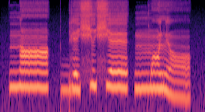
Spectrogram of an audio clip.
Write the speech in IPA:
n ɑ̃˦ | bʲ ɛ˨ ç ə˦ ç ɛ˦ | ŋ͡m ɔ̃˦ lʲ ɔ̃˨

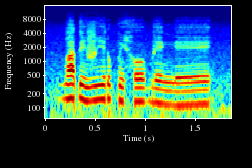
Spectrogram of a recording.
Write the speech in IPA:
b a˦ ɗ i˨ v iː˦ ɾ u˦ p ĩ˨ h oː˦ b eː˦˨ ŋ eː˨˦

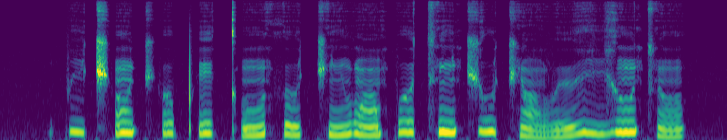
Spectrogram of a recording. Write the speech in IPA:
p i˥ t͡ʃʼ õ˥ t͡ʃʼ ʊ˥ pʼ e˥ kʼ ũ˧˥ θ ʊ˧˥ t͡ʃ ĩ˧˥ β ɔ̃˧˥ p ʊ˥ t͡s ĩ˥ t͡ʃ u˥ t͡ʃ ɔ̃˨˩ β ø˧˥ ɣ i˧˥ ɣ ũ˥ t͡s õ˧˥

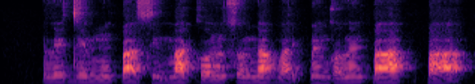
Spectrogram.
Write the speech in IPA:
l e˨ d e˧ m ũ˧ k͡p a˨ s i˨ m a˧ k o˧ ɾ ũ˨ s o˧ n a˧ b a˨ ɾ e˨ k͡p ɛ̃˧ ɡ ɔ˧ l ɛ̃˧ k͡p a˦ | k͡p a˨

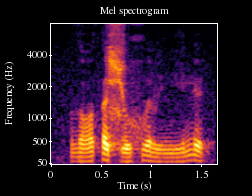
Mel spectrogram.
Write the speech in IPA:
ð ɔ θ ʌ ɕ ʊ xʷ ɛ β i ŋ i n ɪ

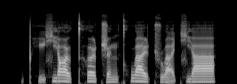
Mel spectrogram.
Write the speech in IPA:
pʰ ḭ˨˩ ɕ j ɑ˥˩ ʊ̯ t̪ʰ ɤ˥ ʈ͡ʂ ə˧˥ n kʰ w a˥˩ ɪ̯ ʈ͡ʂ w ä̰˨˩ t͡ɕ j ä˥

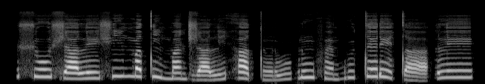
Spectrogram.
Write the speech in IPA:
ʃ o˧ ʃ a˨ l e˧ ʃ ĩ˦ m a˦ t ĩ˦˨ m ã˧ d͡ʒ a˨ l i˨˦ h a˦˨ t ũ˨ ɾ u˨˦ | ɾ ũ˧ f ɛ̃˨ b u˧ t ɛ˦ ɾ e˦˨ t a˨ | l e˦

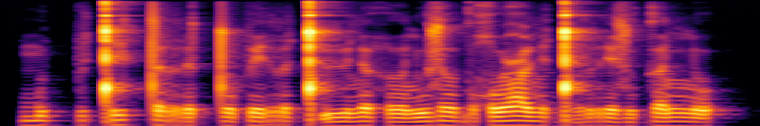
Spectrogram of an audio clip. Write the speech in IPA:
m ɯ pː ɨ ǃ i tː ɐ r ə tː o p e r ɤ ǃʼ ɨː l ə h ɤː l u z ɤː ɡ u χ u ʕ ɯ l ə ɡ͡ǃ ɤ r e z u k ɐ lː o

